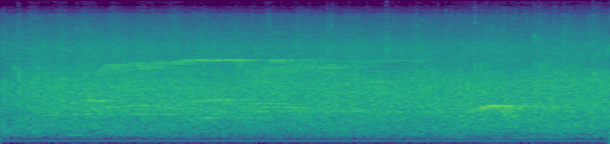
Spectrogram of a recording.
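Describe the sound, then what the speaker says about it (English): A large audience at an all-county chorus concert claps steadily for the children, a dense, even wash of applause that holds for several seconds without voices. "you can give them a round of applause"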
